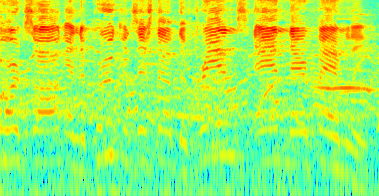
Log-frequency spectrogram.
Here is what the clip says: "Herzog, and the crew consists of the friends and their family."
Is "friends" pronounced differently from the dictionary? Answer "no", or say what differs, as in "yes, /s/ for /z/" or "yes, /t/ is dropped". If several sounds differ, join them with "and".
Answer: no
